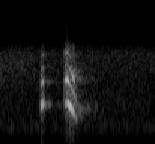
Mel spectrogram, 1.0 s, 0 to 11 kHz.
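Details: A 6-week-old baby with a full belly in the morning: two quick, sharp hiccup sounds, each a brief catch of breath; ordinary infant hiccups after feeding.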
